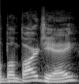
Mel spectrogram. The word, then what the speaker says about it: Bombardier: Well, Bombardier, a French word which I pronounced correctly, and TELUS both reported strong earnings in Q4 of 2021 after selling parts of their businesses outside of their core focus.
